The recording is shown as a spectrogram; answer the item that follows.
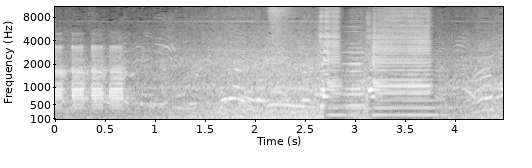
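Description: Fire engine sounding its siren in short rapid pulses, then a brief toot on its air horn followed by a longer blast near the end. Children's voices and shouts are heard in between.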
